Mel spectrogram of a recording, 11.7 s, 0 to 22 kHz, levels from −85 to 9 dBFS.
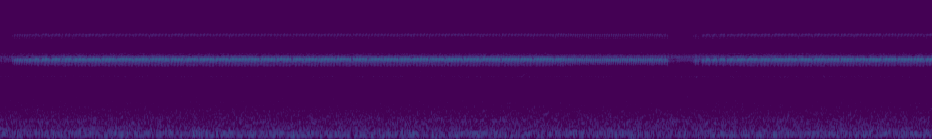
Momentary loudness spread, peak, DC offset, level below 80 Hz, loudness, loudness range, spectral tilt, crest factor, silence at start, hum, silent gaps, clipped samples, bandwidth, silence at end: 3 LU; -42 dBFS; under 0.1%; -78 dBFS; -51 LUFS; 2 LU; -1.5 dB/octave; 12 dB; 0 s; none; none; under 0.1%; 16 kHz; 0 s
